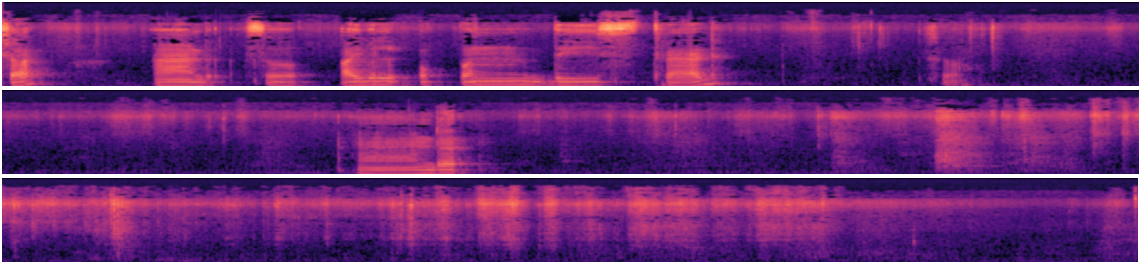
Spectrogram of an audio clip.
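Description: A cloth bag rustles and crinkles as hands handle it.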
